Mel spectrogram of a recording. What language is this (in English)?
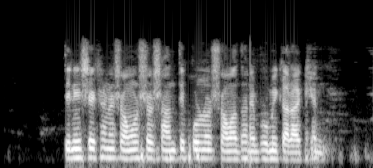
Bangla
